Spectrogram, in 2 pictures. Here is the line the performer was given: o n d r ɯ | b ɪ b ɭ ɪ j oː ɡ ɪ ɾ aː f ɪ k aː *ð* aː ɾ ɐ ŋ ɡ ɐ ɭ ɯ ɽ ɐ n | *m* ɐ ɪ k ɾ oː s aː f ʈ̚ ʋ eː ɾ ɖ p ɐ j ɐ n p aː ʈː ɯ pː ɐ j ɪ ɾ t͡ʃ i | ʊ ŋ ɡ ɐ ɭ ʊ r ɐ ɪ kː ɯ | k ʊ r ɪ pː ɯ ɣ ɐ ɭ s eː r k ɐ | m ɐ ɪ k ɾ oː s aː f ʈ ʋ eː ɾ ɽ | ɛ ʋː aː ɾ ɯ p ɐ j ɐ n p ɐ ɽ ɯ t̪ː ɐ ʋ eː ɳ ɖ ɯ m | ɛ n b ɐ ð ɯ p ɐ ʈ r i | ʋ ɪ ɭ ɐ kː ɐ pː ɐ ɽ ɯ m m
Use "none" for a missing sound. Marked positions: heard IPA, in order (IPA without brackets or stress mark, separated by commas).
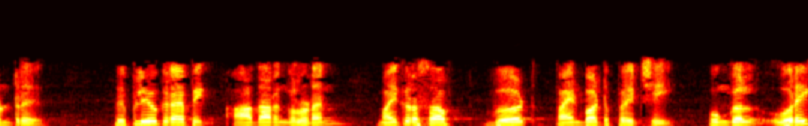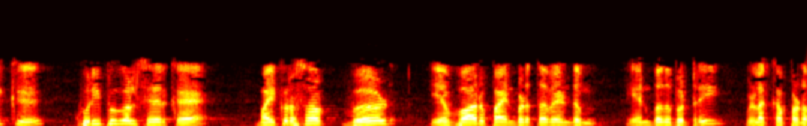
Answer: ð, m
